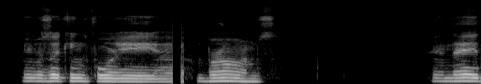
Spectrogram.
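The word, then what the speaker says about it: Braum's: of him see it's brahms is spelled uh b-r-a-u-m-s but it's like brahms is like amazing it's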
